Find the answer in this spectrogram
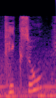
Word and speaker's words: Pixel: not weird guy i'm pixel it's easy to remember because it rhymes with pickle so it does why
